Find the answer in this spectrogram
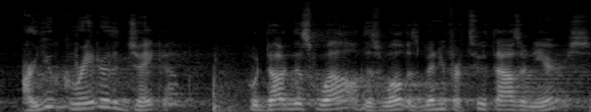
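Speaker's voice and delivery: put-on, wry, skeptical, lightly sarcastic tone. Retelling how a woman answers Jesus at a well: retelling a sarcastic reply. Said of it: "responds with a little bit of sarcasm".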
